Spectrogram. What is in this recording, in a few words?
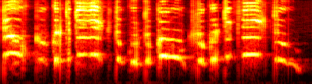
Creature; Orphaned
